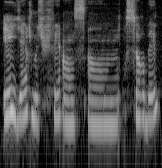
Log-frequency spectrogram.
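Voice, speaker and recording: Higher-voiced woman, sore swollen mouth after wisdom teeth. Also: slow, a little mellow. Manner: slangy, informal, complaining lightly. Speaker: vlogger. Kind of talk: casual chat to camera.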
